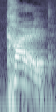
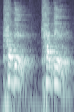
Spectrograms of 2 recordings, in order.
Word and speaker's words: card: card. 다시 한번 card. 네, 그래서 이 단어는 그렇게 발음이 돼요. 절대 카드 이런 단어가 아닙니다.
